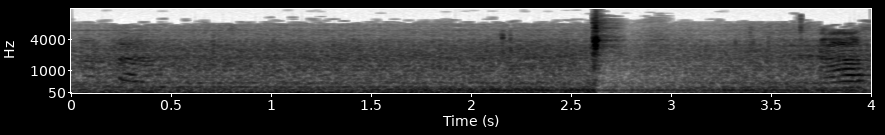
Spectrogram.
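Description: Steady low rumble and hiss inside a car's cabin from the idling car, with a single sharp click a little past halfway through.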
